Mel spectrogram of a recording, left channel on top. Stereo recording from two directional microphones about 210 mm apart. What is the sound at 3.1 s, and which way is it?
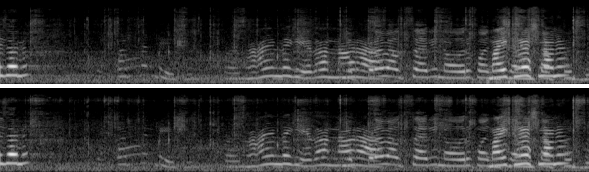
Speech, 45° left (ahead or behind).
